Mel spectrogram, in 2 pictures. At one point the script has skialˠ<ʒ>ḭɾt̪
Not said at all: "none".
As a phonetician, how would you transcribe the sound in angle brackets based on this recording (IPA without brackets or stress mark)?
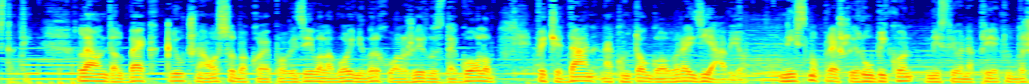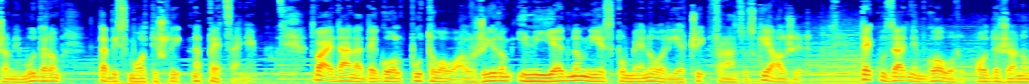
ʒ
